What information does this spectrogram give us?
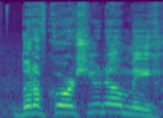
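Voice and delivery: ordinary talk, nothing marked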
